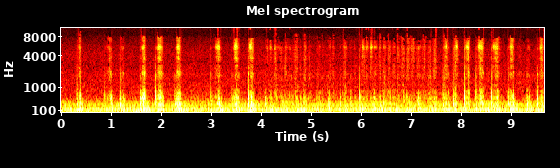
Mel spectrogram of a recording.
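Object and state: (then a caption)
Pencil marks on textured drawing paper. A mechanical pencil tip repeatedly taps and scratches small marks into the shading on a flat sheet of textured drawing paper. Quick, dry ticks and short scratchy strokes come in an uneven rhythm, each with a brief bright edge, over a steady low hum. The overall level stays quiet.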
